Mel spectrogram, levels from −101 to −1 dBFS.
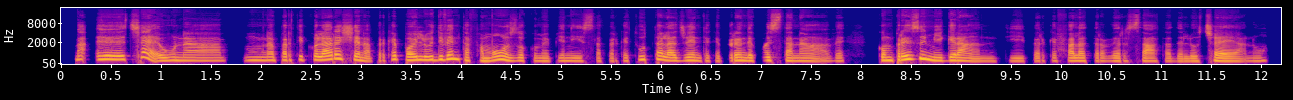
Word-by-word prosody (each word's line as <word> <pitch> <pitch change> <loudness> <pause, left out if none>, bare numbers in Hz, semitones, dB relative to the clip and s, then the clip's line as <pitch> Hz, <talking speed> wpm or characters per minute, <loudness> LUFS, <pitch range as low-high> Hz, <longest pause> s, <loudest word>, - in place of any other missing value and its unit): Ma, 240 - -3
ehm, 235 0 +4
c’è 335 +10 +1
una 180 0 -2 0.2
una 195 +1 -2
particolare 215 +6 +3
scena, 205 - 0
perché 175 +11 -4
poi 205 -3 +4
lui 210 0 +5
diventa 235 -2 +2
famoso 180 +1 +1
come 160 -2 -9
pianista, 160 -1 -9
perché 155 +3 -12
tutta 230 +3 0
la 180 -4 +4
gente 175 -2 -2
che 155 - -12
prende 175 +2 0
questa 185 -2 -2
nave, 160 0 -6 0.3
compreso 215 +8 +4
i - - +8
migranti, 155 - 0
perché 160 +2 -11
fa 165 +1 -3
la 165 0 +1
traversata 155 -1 -6
dell’oceano, 150 +2 -3
175 Hz, 145 wpm, -23 LUFS, 155-205 Hz, 0.3 s, i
